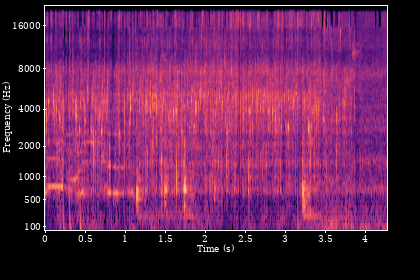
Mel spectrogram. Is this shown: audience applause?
no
